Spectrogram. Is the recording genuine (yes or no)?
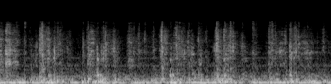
no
